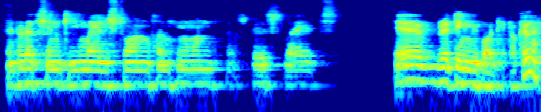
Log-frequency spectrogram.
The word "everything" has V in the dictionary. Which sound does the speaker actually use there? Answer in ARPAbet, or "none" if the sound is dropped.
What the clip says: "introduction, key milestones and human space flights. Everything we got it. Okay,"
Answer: B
